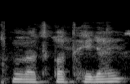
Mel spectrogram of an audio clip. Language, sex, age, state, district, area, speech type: Odia, male, 30-45, Odisha, Nuapada, urban, spontaneous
